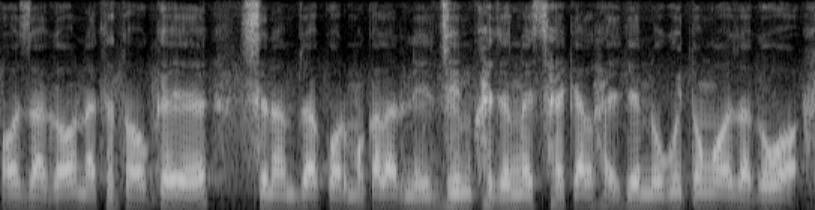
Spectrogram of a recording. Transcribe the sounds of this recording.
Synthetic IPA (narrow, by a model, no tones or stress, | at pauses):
ɔ̰zaɡawnatʰatʰawkejsinamzakɔɾmɔkalaɾnizimkʰajzaŋnajsajkelɦajkʰenoɡujtɔŋɔzaɡawɔ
